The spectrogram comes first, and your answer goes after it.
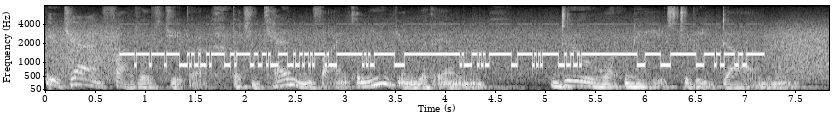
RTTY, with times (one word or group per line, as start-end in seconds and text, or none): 1.8-2.4 NIE
2.6-5.0 JESTESMY
5.3-7.0 GOTOWI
